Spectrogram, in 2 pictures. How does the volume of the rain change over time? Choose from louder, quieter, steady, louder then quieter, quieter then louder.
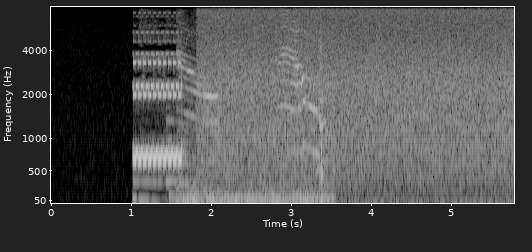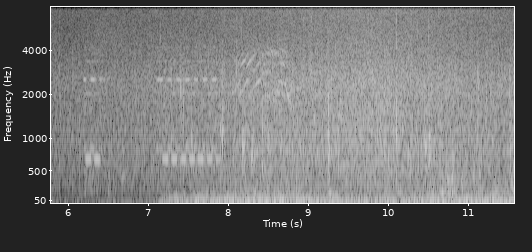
louder.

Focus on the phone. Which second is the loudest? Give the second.
1 s.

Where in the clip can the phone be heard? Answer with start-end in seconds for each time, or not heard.
1.0-1.9, 6.2-7.9.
